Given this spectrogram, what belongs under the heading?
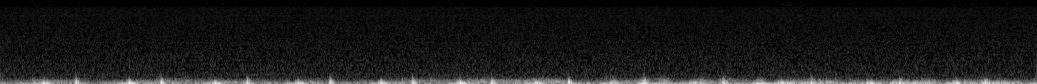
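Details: Adult female heartbeat: steady low paired lub-dub thumps at about 72 beats a minute with a faint hum underneath; normal heart sounds.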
